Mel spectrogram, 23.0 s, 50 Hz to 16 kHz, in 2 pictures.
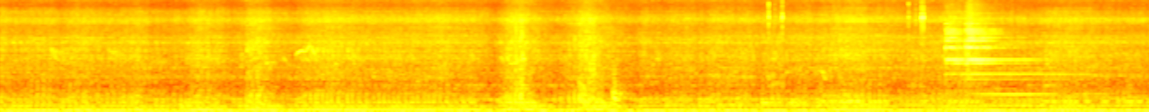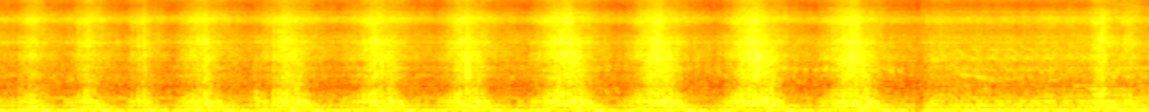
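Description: Yamaha Vega ZR-based 200cc four-stroke engine with a swapped Mio cylinder, running. From about halfway through it is blipped up and down on the throttle about once a second.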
